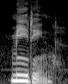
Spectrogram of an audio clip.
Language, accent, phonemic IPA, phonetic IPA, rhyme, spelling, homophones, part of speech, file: English, US, /ˈmitɪŋ/, [ˈmiɾɪŋ], -iːtɪŋ, meeting, meting, noun / verb, En-us-meeting.ogg
- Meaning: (noun) 1. The act of persons or things that meet 2. A gathering of persons for a purpose; an assembly 3. The people at such a gathering 4. An encounter between people, even accidental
